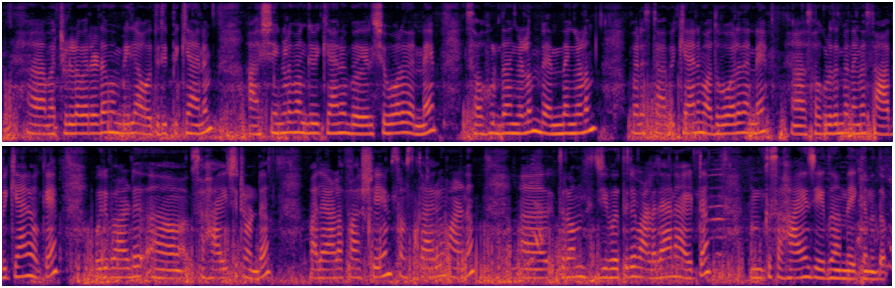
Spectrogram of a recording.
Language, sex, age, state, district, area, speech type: Malayalam, female, 30-45, Kerala, Idukki, rural, spontaneous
